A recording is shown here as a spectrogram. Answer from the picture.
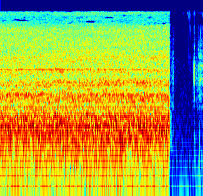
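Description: Hair dryer running steadily while drying wet hair, an even rushing blow that cuts off abruptly near the end.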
